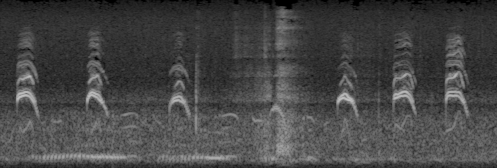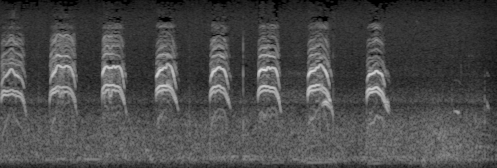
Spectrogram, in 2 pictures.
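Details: Close-up cries of a very small Magellanic penguin chick, with adults hissing aggressively and the colony far off. A brief noisy burst, then a steady run of about fifteen ringing, arched nasal calls, under a second apart.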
